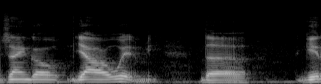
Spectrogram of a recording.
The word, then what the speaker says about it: Django: Now, on the other hand, like my dog Chaos, T is silent, like the D in Django, y'all with me.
